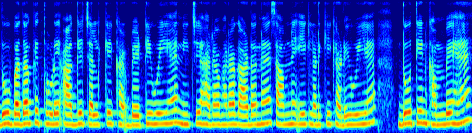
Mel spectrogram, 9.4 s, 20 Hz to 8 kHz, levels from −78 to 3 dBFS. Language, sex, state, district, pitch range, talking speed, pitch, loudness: Hindi, female, Chhattisgarh, Bilaspur, 220-240 Hz, 160 wpm, 230 Hz, -18 LUFS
